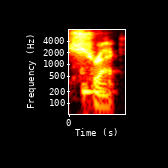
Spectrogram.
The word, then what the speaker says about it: Schreck: It's just Shrek. like instead of the spelling of Shrek's name, which is s c h r e c k, it's just s h r e k like the ogre Shrek.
